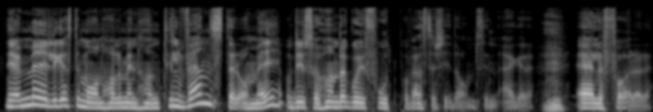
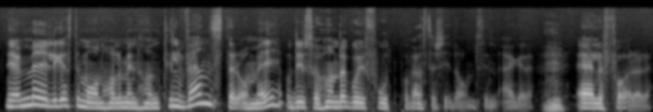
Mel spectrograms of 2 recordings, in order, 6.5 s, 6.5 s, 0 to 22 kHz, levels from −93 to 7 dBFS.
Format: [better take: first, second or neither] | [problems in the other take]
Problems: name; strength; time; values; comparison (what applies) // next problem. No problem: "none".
first | hiss; faint; throughout; 25 dB below the speech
